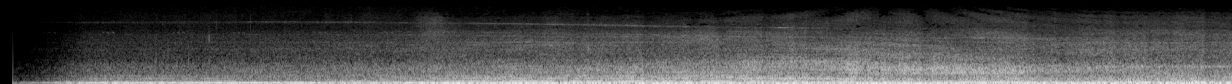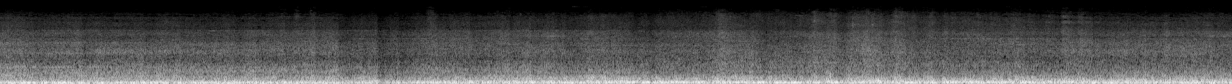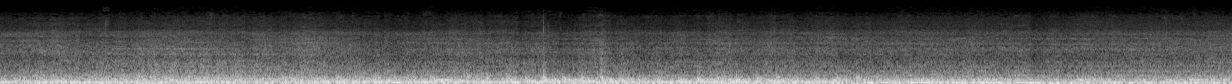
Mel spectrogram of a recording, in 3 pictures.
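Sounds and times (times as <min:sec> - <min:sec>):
high whine falling in pitch: 0:00.2 - 0:16.4
diesel locomotive engines droning: 0:00.2 - 0:36.9
freight cars rumbling over rails: 0:00.2 - 0:36.9.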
